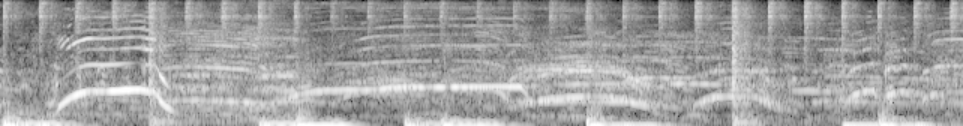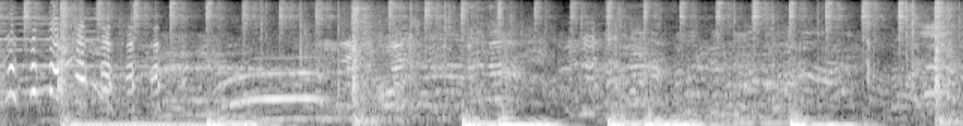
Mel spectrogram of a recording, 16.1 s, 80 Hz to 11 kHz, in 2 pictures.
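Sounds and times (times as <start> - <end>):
dance music with heavy bass: 0.0 - 16.0.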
